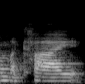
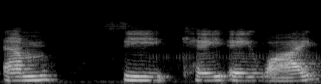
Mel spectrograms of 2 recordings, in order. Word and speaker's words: McKay: about you they can go to dr makai m c k a y dot com slash toolkit have i said that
